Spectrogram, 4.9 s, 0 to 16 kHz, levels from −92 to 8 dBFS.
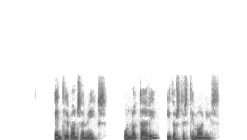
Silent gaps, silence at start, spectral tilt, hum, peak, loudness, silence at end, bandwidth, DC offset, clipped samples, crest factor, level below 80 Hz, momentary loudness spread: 2.30-2.46 s, 3.23-3.31 s; 1.1 s; -6 dB/octave; none; -12 dBFS; -28 LUFS; 0.6 s; 7.6 kHz; under 0.1%; under 0.1%; 18 dB; -70 dBFS; 12 LU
